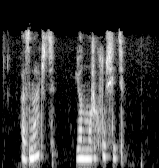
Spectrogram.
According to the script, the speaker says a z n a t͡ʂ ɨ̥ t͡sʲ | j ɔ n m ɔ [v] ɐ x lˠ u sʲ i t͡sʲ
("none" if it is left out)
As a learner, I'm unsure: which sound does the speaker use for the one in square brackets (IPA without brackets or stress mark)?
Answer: ʐ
